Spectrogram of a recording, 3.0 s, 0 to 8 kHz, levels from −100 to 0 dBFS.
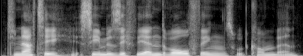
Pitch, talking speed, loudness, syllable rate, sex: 130 Hz, 275 wpm, -18 LUFS, 5.6 syllables/s, male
